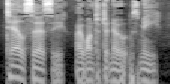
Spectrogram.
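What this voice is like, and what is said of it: Impression of Olenna Tyrell's voice. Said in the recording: “your impression of Olenna Tyrell's last words”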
